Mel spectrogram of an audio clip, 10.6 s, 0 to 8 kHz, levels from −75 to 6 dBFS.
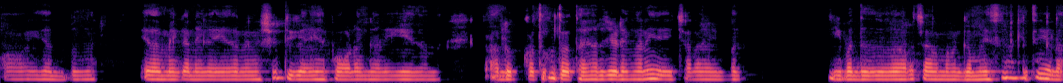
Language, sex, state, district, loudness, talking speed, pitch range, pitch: Telugu, male, Andhra Pradesh, Anantapur, -19 LUFS, 125 wpm, 140-145 Hz, 140 Hz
